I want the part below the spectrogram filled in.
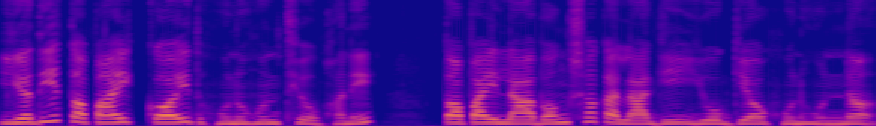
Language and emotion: Nepali, neutral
